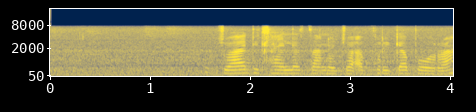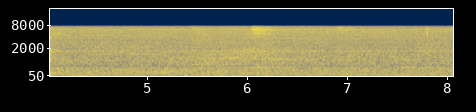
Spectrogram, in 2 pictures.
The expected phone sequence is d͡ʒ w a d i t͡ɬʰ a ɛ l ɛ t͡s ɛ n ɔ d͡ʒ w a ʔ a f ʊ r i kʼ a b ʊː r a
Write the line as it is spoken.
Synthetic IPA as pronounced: d͡ʒ w a d i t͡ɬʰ a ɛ l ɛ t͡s a n ɔ d͡ʒ w a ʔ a f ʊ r i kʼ a b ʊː r a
